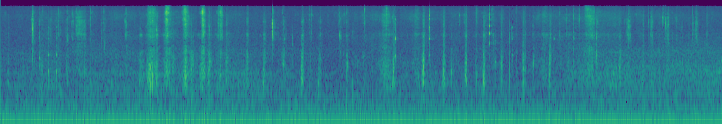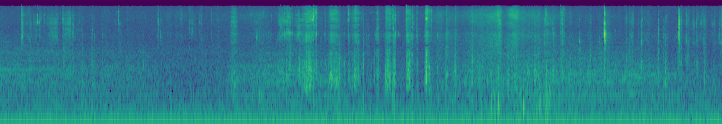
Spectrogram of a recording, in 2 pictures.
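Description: Close-up chewing and biting of hotpot food and rice, in irregular clusters of wet mouth clicks and smacks.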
